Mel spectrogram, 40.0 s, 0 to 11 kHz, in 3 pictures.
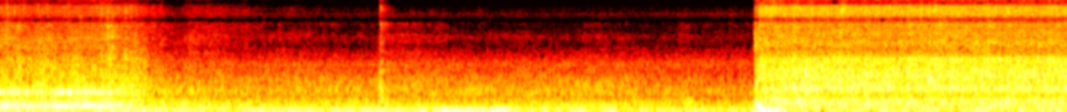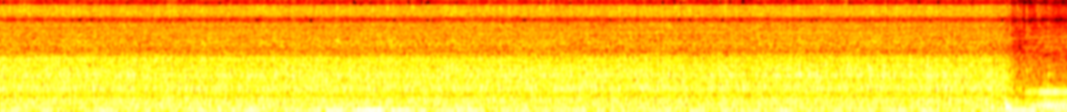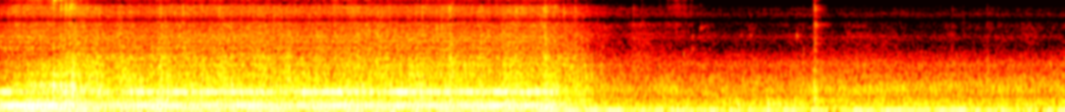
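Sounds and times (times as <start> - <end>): water rushing in washing machine: 0.0 - 2.7, 9.4 - 34.3
washing machine electric hum: 0.0 - 5.3, 9.2 - 37.4.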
